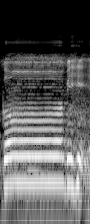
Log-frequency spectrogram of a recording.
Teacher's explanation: bertemu ba ikhfa syafawi, samar dan dengung, mulut dibuka sedikit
